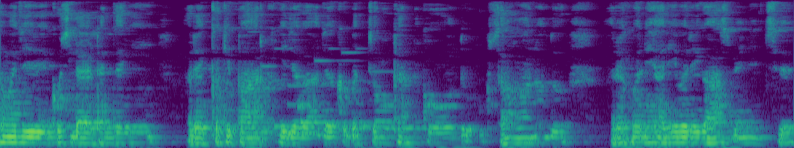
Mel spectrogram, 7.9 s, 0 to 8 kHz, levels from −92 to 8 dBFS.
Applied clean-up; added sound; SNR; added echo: classical method WPE with log-MMSE.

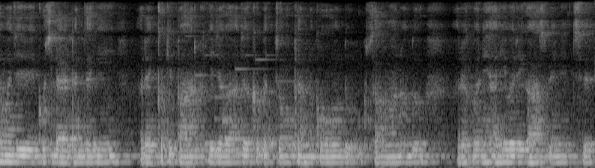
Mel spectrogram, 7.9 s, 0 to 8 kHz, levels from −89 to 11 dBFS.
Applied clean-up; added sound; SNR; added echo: none; Ringtone; 13 dB; reverberation time 1.3 s.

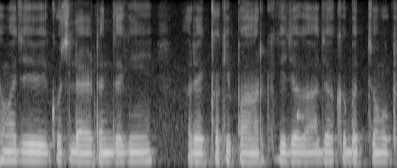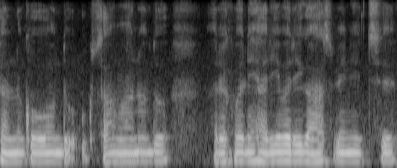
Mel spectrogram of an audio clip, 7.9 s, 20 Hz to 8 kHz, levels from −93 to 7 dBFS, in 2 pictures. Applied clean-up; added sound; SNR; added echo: none; none; none; none.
